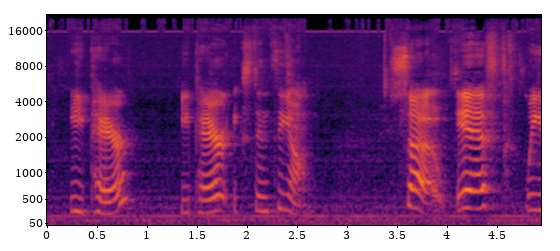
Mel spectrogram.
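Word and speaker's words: hiper: Now, the Spanish cognate for this is spelled h i p e r.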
